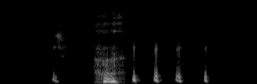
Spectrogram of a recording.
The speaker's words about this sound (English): I'm going to sneeze heavily again.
